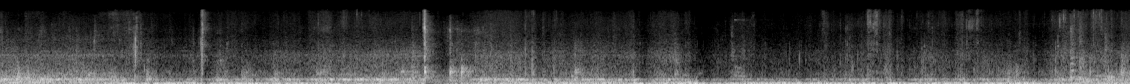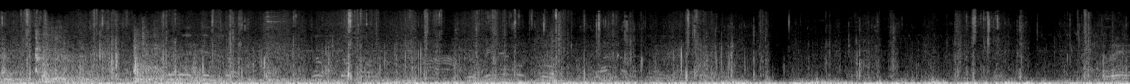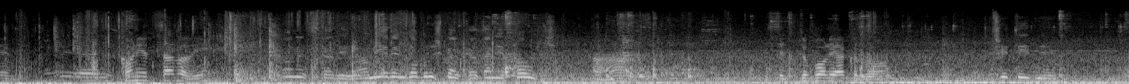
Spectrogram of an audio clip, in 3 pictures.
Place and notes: ostrava, lunapark III, day after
